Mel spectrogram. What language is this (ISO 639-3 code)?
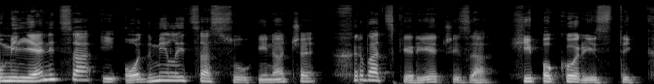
hrv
